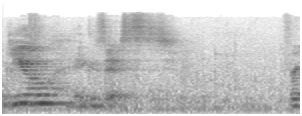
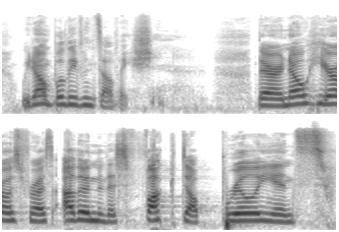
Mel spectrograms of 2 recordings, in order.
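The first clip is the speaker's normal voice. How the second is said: usual speaking voice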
